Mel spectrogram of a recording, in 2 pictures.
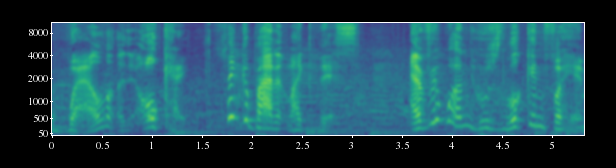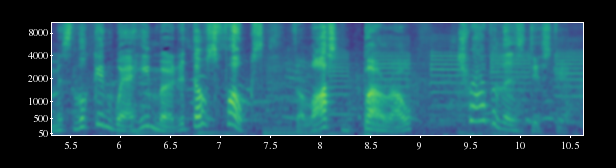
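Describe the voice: Over clear background music, a put-on character voice goes along at a moderate pace.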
